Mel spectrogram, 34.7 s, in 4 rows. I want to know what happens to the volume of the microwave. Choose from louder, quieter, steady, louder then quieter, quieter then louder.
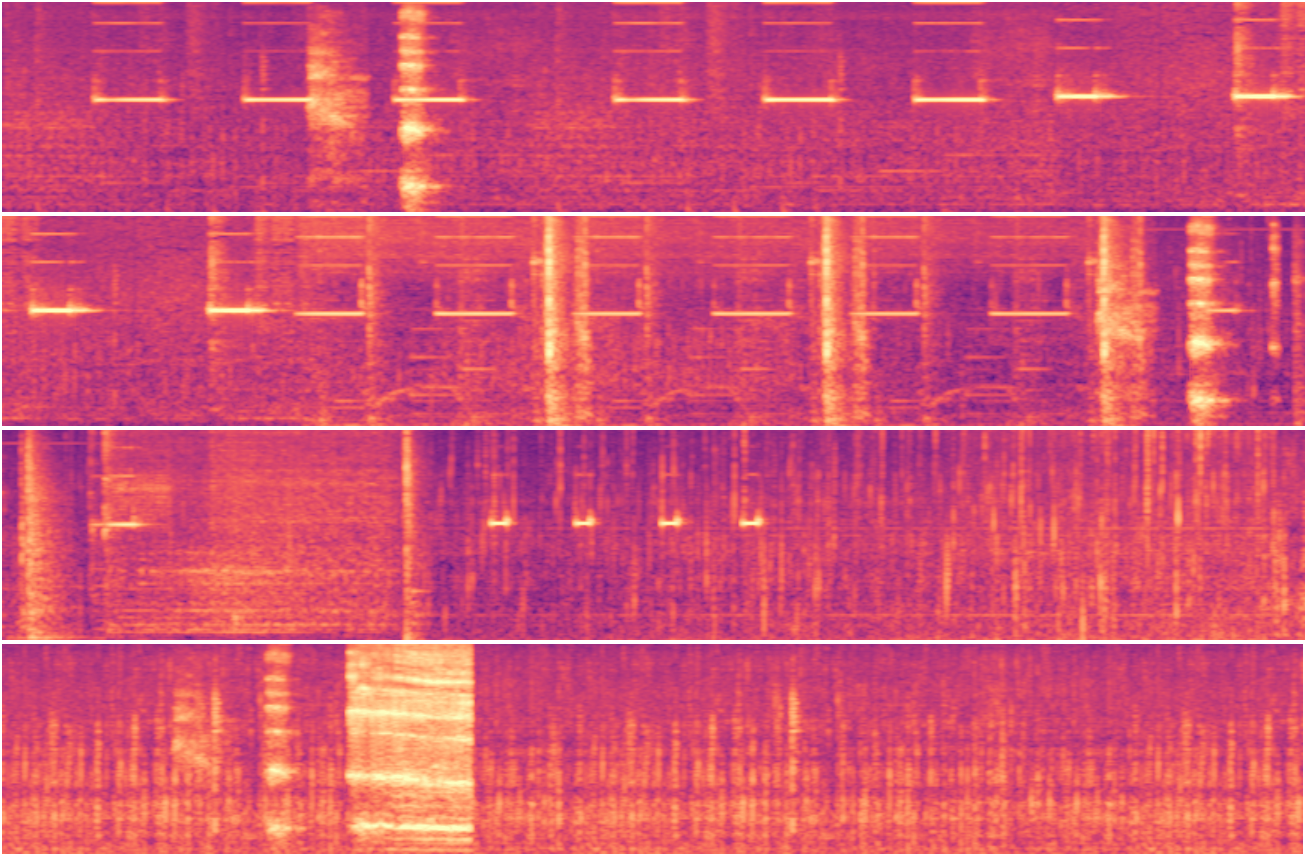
louder then quieter.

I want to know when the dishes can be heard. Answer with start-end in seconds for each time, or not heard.
not heard.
